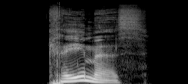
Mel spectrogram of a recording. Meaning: plural of Kreme
- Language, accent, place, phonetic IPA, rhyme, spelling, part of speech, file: German, Germany, Berlin, [kʁɛːms], -ɛːms, Kremes, noun, De-Kremes.ogg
